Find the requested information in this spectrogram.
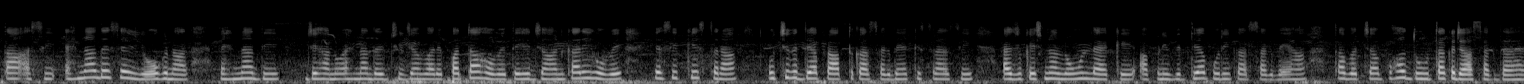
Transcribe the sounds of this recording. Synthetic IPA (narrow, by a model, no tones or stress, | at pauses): t̪ãːʔə̰sĩːɪɦnãːd̪eːsəjoːɡnaːl | ɪɦnãːd̪iː | d͡ʒɪɦãːnũːəɦnãːd̪ẽːt͡ʃiːzãːbaːɾeːpət̪aːɦoːʋeːt̪eːɦeːd͡ʒaːnkaːɾiːɦoːʋeːkɪəsĩːkɪst̪əɾãː | ʊːt͡ʃʃʋɪd̪jaːpɾaːp̚t̪kəɾsəkd̪eːɦãːkɪst̪əɾãːəsĩːɛːd͡ʒukeːʃənəloːnlɛːkeːʔaːpɳiːʋɪd̪jaːpuːɾiːkəɾsəkd̪eːɦãːt̪ãːbətːʃaːbɔːt̪̚d̪uːɾt̪əkd͡ʒaːsəkd̪aːɦɛː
